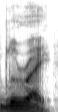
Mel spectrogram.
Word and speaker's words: Blu-ray: pensar no blu-ray exato É assim mesmo se pronuncia blu-ray efetivamente o blu-ray no âmbito da alta definição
